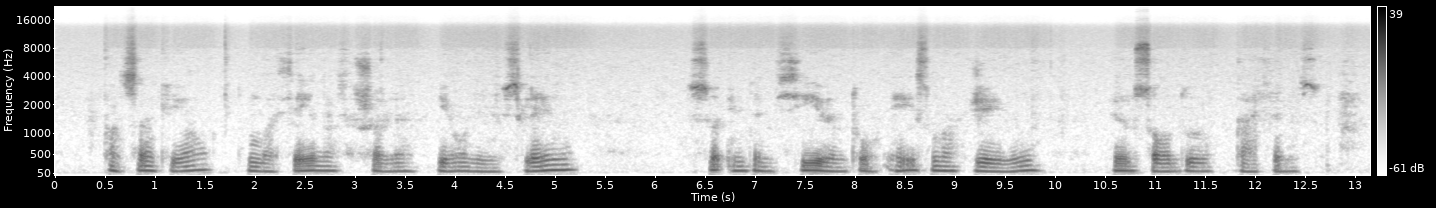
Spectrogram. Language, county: Lithuanian, Vilnius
